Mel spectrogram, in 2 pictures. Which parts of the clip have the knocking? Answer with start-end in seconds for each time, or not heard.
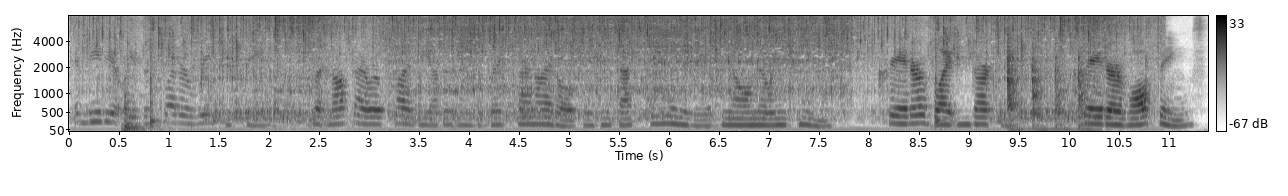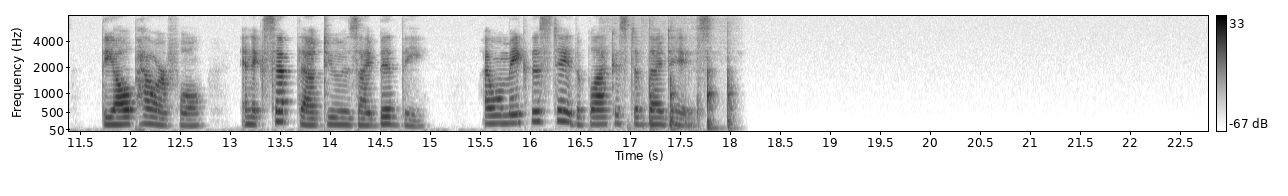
0.5-0.9, 9.3-10.8, 16.9-18.1.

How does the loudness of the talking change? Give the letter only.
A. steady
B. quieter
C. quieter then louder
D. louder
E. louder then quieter
D.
